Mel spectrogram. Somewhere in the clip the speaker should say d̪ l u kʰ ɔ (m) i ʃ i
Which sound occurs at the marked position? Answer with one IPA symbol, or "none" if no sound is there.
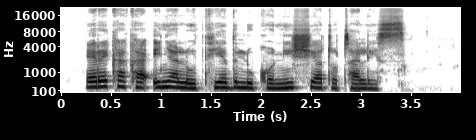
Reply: n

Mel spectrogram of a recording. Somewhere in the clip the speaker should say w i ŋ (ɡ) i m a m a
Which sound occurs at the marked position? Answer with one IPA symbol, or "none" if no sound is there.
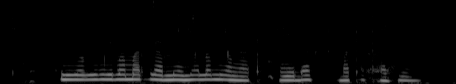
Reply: ɡ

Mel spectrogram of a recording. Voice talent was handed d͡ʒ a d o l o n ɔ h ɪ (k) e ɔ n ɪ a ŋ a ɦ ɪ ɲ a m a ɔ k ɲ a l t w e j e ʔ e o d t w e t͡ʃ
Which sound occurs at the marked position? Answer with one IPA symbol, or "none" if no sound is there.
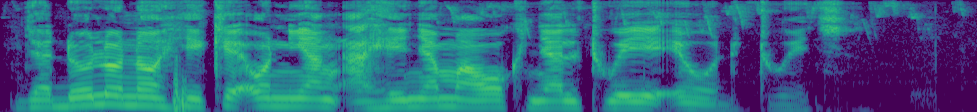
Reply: k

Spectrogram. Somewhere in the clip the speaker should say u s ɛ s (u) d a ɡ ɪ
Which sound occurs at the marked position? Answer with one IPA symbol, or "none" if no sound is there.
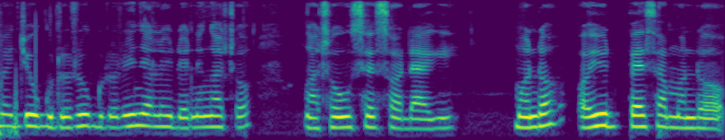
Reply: ɔ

